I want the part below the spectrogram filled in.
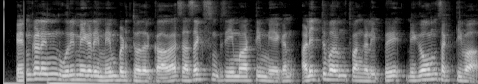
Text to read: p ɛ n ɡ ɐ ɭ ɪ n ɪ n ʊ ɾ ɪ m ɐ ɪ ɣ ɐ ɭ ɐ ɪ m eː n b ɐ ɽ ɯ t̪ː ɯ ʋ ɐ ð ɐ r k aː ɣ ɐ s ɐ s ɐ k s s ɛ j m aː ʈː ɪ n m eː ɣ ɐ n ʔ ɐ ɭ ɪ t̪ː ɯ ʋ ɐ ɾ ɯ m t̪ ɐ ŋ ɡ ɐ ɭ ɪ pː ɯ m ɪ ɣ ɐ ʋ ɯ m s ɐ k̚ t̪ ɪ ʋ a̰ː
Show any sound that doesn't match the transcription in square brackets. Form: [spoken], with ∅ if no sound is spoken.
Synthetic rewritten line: p ɛ n ɡ ɐ ɭ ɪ n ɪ n ʊ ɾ ɪ m ɐ ɪ ɣ ɐ ɭ ɐ ɪ m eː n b ɐ ɽ ɯ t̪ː ɯ ʋ ɐ ð ɐ r k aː ɣ ɐ s ɐ s ɐ k s s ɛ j m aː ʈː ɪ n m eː ɣ ɐ n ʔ ɐ ɭ ɪ t̪ː ɯ ʋ ɐ ɾ ɯ m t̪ ɐ ŋ ɡ ɐ ɭ ɪ pː ɯ m ɪ ɣ ɐ ʋ ɯ m s ɐ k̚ t̪ ɪ ʋ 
